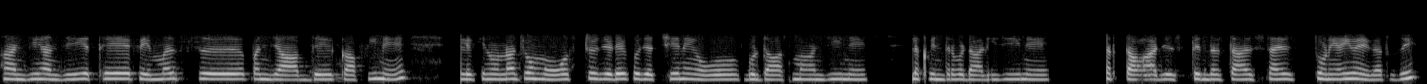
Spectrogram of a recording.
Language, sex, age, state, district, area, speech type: Punjabi, female, 18-30, Punjab, Amritsar, urban, conversation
